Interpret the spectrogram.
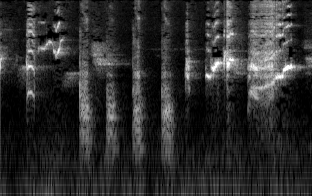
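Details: Javan myna, a young bird, singing for training other myna species: a few squeaky high notes, a string of short rasping chucks, then shrill whistled squeals and a harsh rising screech.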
